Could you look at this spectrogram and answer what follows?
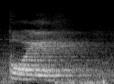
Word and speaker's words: choir: Choir, group जो गाते हैं नीचे, choir. H silent है इसमें.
